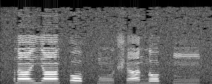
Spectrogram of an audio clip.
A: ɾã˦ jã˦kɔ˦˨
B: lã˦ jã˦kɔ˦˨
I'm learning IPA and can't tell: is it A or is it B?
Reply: A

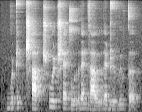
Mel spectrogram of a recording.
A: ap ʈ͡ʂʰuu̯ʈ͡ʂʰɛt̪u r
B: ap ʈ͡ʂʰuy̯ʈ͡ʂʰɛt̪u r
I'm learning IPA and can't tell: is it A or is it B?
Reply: B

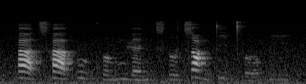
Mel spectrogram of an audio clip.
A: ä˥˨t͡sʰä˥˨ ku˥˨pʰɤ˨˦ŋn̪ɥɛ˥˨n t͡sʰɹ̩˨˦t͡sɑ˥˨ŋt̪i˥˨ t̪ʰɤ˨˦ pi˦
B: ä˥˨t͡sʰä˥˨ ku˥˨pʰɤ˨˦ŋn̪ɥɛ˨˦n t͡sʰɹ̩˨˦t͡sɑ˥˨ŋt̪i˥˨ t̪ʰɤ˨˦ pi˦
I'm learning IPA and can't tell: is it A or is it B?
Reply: B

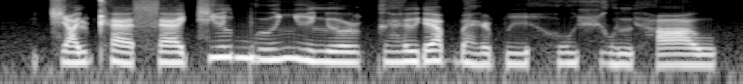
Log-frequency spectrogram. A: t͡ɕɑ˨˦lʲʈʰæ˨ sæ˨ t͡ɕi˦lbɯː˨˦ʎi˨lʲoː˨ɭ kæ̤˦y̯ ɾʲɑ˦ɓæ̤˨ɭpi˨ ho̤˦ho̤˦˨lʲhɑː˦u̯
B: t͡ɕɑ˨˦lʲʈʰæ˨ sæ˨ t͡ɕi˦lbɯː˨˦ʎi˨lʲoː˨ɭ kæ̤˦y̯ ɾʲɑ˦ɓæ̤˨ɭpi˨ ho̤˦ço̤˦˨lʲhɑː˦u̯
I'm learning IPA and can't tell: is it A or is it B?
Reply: B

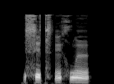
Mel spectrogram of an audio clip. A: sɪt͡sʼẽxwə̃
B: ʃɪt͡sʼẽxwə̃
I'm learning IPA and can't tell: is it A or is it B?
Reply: A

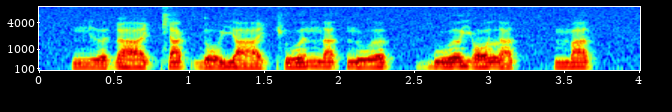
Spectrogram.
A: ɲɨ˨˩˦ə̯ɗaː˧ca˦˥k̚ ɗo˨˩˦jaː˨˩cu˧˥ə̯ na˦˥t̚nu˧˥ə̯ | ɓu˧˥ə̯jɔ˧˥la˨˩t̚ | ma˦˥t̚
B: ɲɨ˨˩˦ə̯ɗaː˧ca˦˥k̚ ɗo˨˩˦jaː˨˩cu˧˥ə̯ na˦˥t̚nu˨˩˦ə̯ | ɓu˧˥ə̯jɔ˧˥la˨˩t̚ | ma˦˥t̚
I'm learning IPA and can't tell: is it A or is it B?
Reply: A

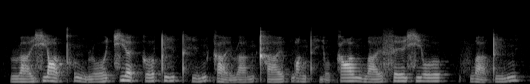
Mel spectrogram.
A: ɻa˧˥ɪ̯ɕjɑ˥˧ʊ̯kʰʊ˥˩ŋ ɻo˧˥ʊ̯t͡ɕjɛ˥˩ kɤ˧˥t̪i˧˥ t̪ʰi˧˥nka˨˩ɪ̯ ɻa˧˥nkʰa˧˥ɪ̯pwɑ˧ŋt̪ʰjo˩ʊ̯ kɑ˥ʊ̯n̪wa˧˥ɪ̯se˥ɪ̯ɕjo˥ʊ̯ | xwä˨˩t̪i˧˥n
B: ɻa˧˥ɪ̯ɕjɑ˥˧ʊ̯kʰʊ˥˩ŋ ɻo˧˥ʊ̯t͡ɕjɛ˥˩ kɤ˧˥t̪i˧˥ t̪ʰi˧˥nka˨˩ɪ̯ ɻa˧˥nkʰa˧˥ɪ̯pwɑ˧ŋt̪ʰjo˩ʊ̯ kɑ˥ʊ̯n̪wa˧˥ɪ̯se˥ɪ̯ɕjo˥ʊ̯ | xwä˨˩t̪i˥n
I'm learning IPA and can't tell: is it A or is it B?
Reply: A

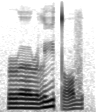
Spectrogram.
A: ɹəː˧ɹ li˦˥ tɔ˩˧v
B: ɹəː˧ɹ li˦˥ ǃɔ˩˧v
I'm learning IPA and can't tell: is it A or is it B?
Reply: A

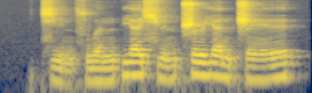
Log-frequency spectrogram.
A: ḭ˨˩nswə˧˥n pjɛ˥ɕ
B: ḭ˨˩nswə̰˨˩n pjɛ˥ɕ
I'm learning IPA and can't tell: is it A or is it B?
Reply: A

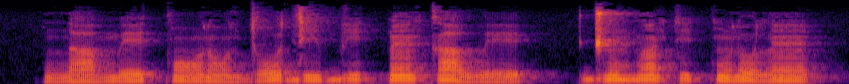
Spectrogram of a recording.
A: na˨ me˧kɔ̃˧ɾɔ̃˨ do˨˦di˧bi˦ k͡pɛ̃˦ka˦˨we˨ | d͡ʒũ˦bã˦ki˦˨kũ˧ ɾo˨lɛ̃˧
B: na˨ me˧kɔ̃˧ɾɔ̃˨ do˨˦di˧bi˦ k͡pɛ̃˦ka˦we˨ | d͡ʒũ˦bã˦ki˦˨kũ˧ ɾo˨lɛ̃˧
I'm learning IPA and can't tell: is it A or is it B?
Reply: A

